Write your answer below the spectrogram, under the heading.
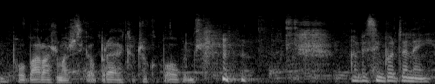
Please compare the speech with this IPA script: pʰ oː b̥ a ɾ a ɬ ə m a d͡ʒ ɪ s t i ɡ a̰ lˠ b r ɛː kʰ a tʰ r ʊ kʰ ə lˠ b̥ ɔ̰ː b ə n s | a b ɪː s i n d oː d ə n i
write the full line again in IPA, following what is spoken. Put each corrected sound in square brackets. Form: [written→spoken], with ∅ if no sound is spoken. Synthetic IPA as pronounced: pʰ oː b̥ a ɾ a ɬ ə m a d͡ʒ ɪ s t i ɡ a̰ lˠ b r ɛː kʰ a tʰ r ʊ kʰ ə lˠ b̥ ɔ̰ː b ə n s | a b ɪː s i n [d→b] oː d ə n i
